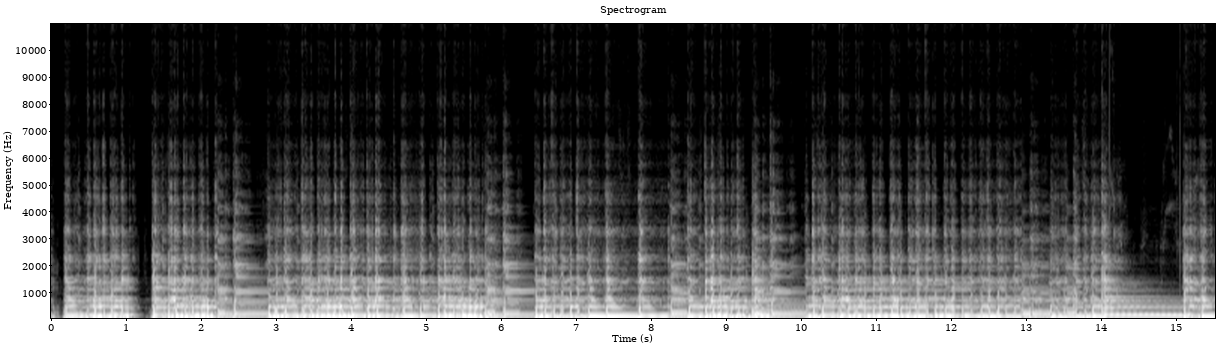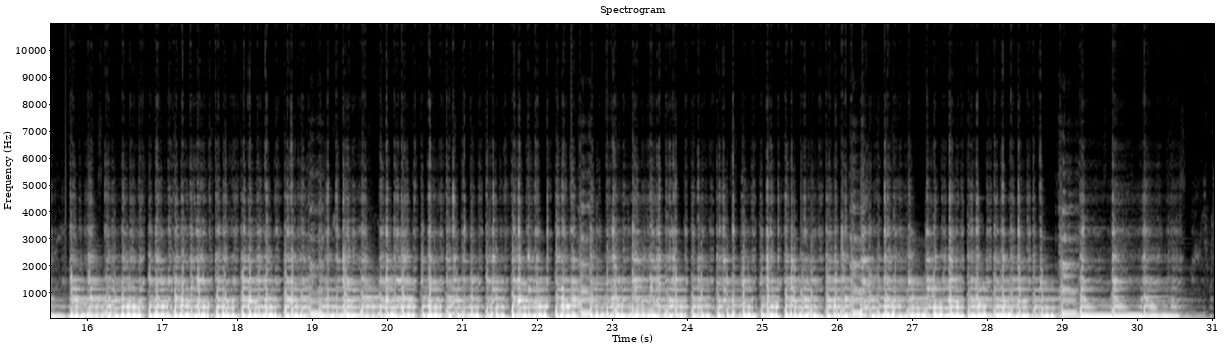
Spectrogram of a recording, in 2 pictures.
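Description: KliraCort Jazz Bass, a Jazz-style electric bass with two single-coil pickups, played fingerstyle with a hard attack. The line is continuous, with a brief break about a second in and another about halfway, then a faster, busier passage. Its tone is very angry, harsh and dry.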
